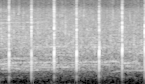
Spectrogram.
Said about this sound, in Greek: Και τώρα θέλω ένα τελείω φρέσκο, εντελώ δικό του καινούριο χειροκρότημα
